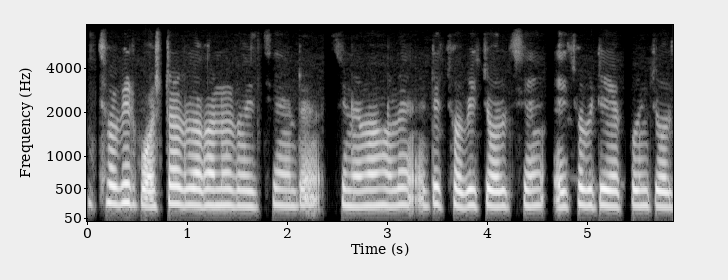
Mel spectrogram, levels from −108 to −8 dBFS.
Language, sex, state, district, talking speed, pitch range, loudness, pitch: Bengali, female, West Bengal, Malda, 145 wpm, 235-255 Hz, -18 LUFS, 245 Hz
